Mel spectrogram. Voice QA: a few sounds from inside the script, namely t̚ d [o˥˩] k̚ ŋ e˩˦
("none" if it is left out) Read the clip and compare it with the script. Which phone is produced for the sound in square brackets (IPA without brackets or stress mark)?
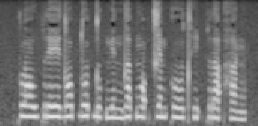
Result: o˨˩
